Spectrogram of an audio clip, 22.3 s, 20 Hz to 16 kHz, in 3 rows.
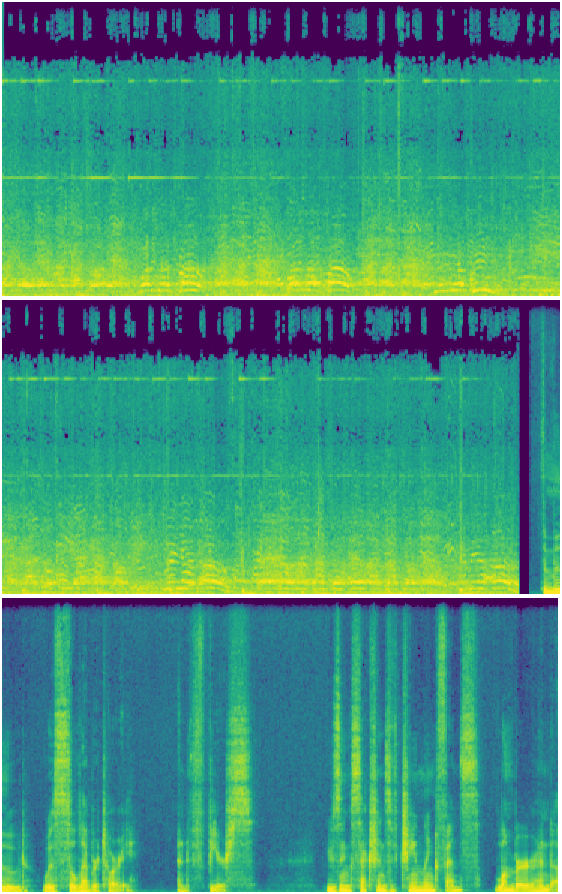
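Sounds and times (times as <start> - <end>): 
large protest crowd singing, shouting and chanting at a federal courthouse: 0.0 - 14.3
speech: 14.6 - 18.2, 19.2 - 22.2.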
